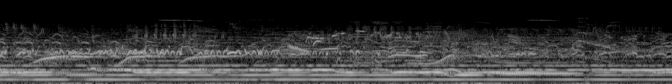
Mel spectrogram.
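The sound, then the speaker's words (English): A large flock of thousands of birds of many kinds honks and calls all at once on a beach, a dense, continuous chorus of overlapping cries and squawks that stays loud and steady throughout, with no talking. “They're coming! There are thousands of them. Birds of every feather.”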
